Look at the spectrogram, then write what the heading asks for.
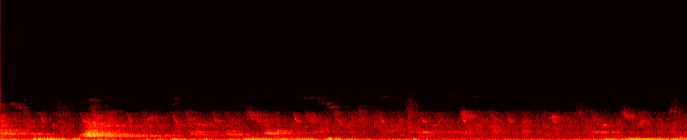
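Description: Birds calling in the background: short scattered chirps and clucks, with one stronger call about a second in, over a low rumble.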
